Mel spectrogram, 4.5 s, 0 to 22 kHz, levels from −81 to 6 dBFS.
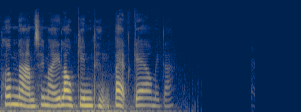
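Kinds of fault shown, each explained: Truncation distortion on a fade: as the speech fades out, the level stage drops low bits without dither, consistent with a 9-bit word. From about 2.3 s the tail turns gritty. The waveform shows square steps, and the spectrogram shows broadband hash.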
